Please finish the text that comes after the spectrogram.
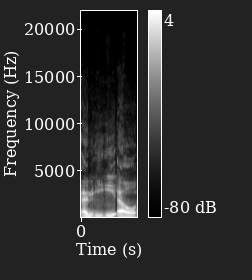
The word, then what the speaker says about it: Neel: So, uh, Neil, neel, it is an Indian name, but is it pronounced the same? It's pronounced the exact same. Neil.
